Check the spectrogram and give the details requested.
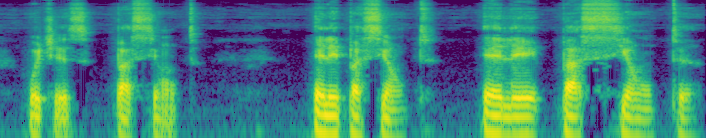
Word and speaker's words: patiente: Elle est patiente. Elle est patiente. Patient, il est patient, elle est patiente. Patient, patiente. Notice the difference.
